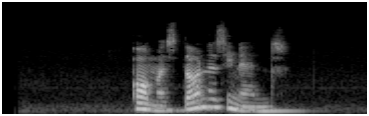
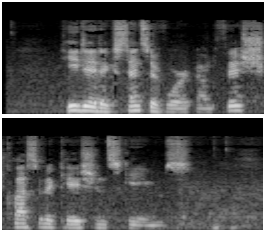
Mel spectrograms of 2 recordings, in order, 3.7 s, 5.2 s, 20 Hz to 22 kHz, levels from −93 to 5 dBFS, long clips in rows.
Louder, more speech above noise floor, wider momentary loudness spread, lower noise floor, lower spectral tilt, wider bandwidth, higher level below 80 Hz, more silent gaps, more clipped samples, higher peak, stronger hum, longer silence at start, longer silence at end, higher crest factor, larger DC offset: second, -23 LUFS vs -19 LUFS; first, 41 dB vs 34 dB; second, 13 LU vs 16 LU; first, -64 dBFS vs -53 dBFS; first, -6.5 dB/octave vs -4 dB/octave; second, 9 kHz vs 11.5 kHz; second, -72 dBFS vs -56 dBFS; neither; neither; about the same, -4 dBFS vs -2 dBFS; neither; first, 1.3 s vs 0.65 s; first, 0.65 s vs 0.3 s; about the same, 22 dB vs 18 dB; neither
